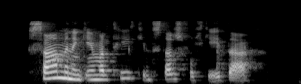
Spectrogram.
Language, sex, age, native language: Icelandic, female, 20-29, Icelandic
